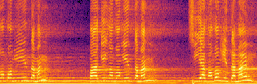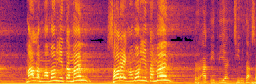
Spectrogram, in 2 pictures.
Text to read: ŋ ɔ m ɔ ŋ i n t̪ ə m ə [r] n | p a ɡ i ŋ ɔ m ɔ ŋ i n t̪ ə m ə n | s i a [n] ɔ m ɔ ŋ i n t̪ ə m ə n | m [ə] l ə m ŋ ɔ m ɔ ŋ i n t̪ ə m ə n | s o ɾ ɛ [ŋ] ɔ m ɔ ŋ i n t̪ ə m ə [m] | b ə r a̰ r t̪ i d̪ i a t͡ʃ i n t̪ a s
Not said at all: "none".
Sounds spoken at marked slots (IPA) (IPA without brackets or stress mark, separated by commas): none, ŋ, a, ŋ, n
